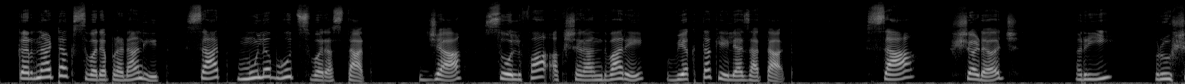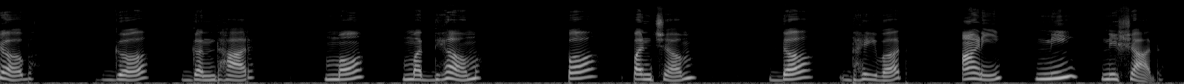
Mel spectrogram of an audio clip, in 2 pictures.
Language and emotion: Marathi, neutral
